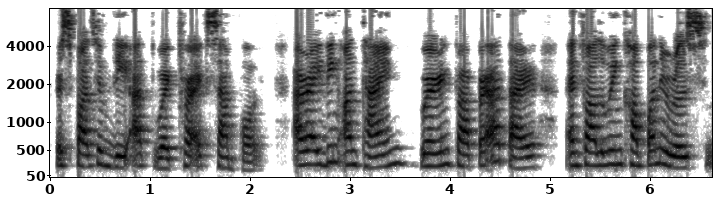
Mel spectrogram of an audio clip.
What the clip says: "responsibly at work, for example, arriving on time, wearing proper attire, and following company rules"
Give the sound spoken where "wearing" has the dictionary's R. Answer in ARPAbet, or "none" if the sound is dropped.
R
